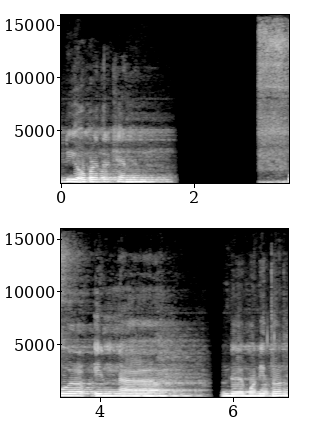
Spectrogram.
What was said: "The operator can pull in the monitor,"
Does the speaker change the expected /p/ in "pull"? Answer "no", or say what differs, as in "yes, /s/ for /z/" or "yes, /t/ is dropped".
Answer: yes, /f/ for /p/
